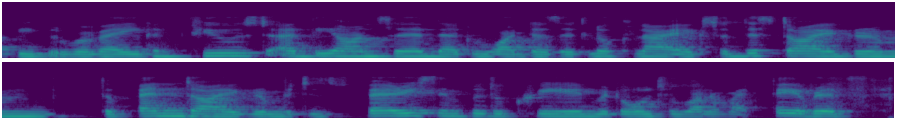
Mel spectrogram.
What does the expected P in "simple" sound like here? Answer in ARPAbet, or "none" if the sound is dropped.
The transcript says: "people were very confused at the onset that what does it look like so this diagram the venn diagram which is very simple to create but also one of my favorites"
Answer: P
